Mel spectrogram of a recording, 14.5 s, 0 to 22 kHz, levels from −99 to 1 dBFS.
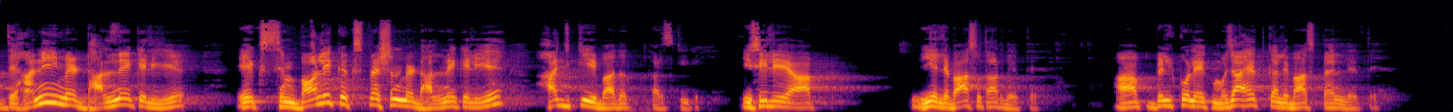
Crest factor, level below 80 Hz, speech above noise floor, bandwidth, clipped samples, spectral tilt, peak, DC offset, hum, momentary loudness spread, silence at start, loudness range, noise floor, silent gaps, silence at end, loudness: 14 dB; -58 dBFS; 58 dB; 11 kHz; under 0.1%; -6.5 dB/octave; -6 dBFS; under 0.1%; none; 17 LU; 0 s; 4 LU; -77 dBFS; 7.31-7.38 s; 0.95 s; -19 LUFS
